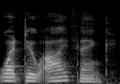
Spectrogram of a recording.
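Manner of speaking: ordinary talk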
